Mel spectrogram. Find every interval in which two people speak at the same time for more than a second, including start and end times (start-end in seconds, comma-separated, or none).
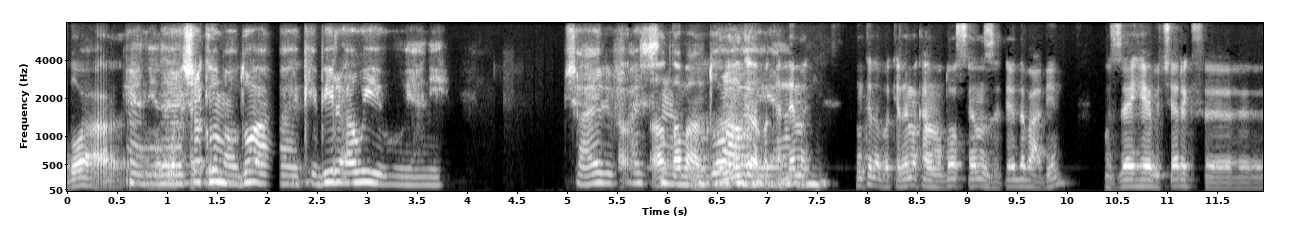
5.5-7.5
